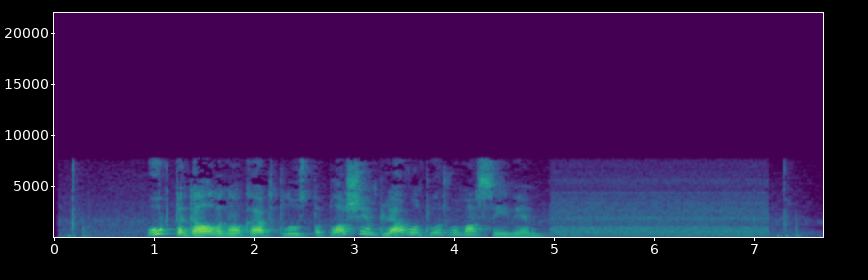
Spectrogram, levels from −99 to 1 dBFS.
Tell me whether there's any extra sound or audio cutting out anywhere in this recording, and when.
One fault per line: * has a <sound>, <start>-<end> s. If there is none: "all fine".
all fine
